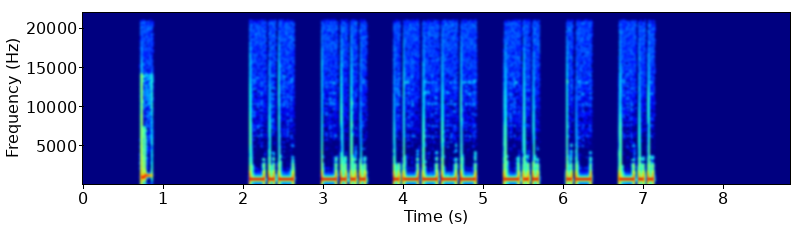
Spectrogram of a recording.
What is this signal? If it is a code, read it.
Morse code, heard as a keyed tone, about 20 wpm, spaced as for 15 wpm, 700 Hz. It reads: KB1DAD
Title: 231 Lesson 37g - Letter x - Call Signs 20wpm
